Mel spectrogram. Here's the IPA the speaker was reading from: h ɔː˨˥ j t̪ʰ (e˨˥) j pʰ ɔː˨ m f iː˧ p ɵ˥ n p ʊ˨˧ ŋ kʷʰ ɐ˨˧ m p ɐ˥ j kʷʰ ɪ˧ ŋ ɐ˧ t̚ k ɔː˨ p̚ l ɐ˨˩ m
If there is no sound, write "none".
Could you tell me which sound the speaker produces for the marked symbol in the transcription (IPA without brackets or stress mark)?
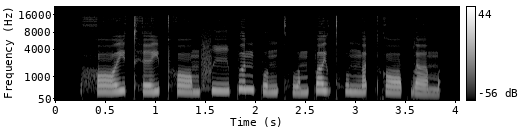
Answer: e˨˥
